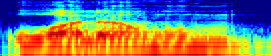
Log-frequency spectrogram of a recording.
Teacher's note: واو کو ہونٹوں کو گول کرتے ہوئے لام کو باریک، ہم میم ساکن کا اظہار ہے۔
